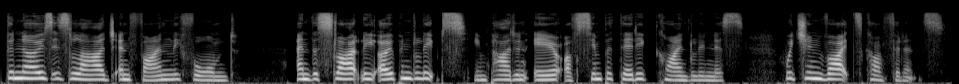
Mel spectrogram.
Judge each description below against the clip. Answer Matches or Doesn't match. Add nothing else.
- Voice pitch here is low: Doesn't match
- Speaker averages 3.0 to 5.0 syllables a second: Matches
